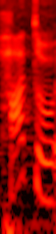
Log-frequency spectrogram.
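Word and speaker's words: ハート: To put this in context, Hato is the Japanese pronunciation of the English word heart.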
